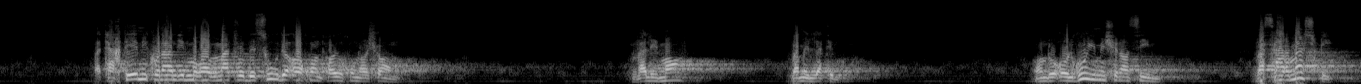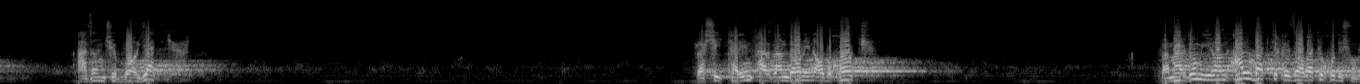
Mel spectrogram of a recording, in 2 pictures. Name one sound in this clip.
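A middle-aged man speaks forcefully into a microphone in a large echoing hall, pausing between phrases.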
